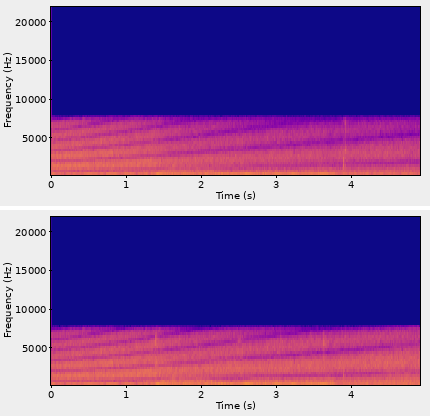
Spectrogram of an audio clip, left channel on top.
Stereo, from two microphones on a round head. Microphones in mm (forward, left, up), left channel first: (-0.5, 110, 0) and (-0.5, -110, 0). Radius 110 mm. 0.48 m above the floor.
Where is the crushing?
20° left (ahead or behind).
